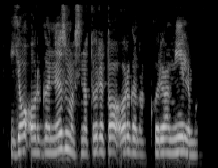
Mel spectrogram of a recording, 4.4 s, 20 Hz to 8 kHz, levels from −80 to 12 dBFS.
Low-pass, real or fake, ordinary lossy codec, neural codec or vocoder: 7.2 kHz; real; MP3, 48 kbps; none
